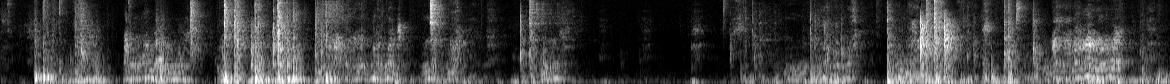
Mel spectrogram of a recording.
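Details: Ollie, a pug, attacking his toy excitedly: bursts of gravelly growls and yips come in quick runs, separated by short pauses, among snapping clicks and rustling from the toy.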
